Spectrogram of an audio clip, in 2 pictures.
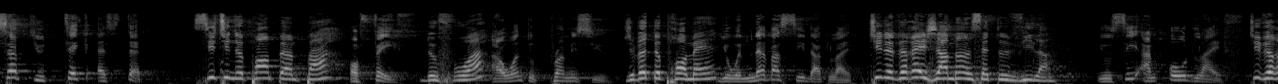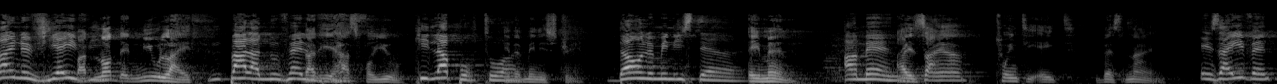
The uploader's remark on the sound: Preached at a Healing Jesus Campaign Pastors' Conference in Ebolowa, Cameroon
